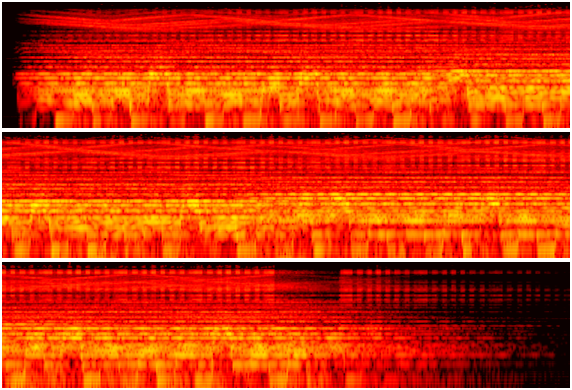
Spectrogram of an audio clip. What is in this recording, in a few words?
Filtred Dream, Roland Fantom XR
